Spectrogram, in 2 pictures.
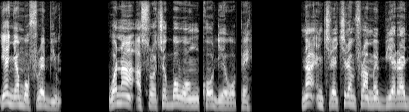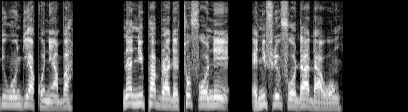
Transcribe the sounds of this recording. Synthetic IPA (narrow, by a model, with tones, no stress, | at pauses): jɛ˦˨ɲã˦m̩˦ɔ˨fʊ˦ɾa˦bi˨o˨m | wɔ˦nã˦˨ʔa˨sʊ˨ɾɔ˨t͡ɕʰɪ̃˦bɔ˦wɔ̃˨ŋ̩˦kʰɔ˦dɪ˨ɛ˨wɔ˨pʰɛ˦ | nã˨ɲ̩˨t͡ɕʰɪ˨ɾɛ˨t͡ɕʰɪ˦ɾɛ̃˦˨m̩˦fɾã˦˨mæ˦bi˦a˦ɾa˦dɪ˦wɔ̃˦ndi˦a˨kʰɔ˨nɪ̃˨a˨ba˦ | nã˦n̩˦nĩ˦pʰa˦bɾa˨dɛ˨tʰʊ˦fʊ˨ɔ˦nɪ̃˦ | æ˨nĩ˦fi˦ɾe˦fʊ˨˦ɔ˦daː˦daː˨wɔ̃˦n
